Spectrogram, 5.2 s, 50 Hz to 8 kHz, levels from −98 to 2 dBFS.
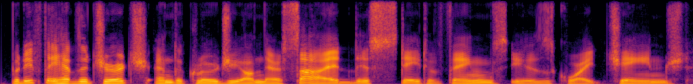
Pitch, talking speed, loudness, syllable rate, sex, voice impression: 125 Hz, 220 wpm, -19 LUFS, 4.7 syllables/s, male, very masculine, very adult-like, slightly old, very thick, very tensed, powerful, bright, slightly hard, slightly clear, fluent, cool, intellectual, slightly refreshing, very sincere, very calm, very mature, friendly, very reassuring, unique, very elegant, wild, sweet, lively, kind, slightly modest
